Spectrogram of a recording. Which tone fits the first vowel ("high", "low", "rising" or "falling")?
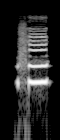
high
